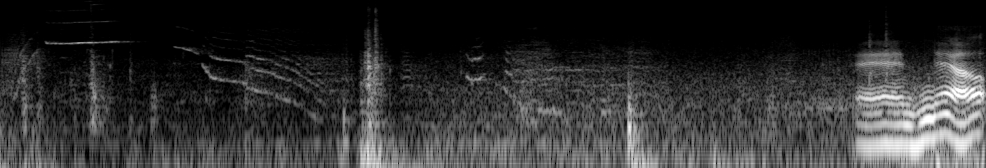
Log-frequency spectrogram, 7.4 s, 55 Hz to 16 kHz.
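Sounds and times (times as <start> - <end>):
door creaking open: 0.0 - 5.3
speech: 6.4 - 7.3.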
